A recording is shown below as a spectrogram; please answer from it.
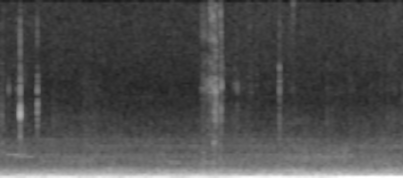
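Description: A low, steady rumble that swells toward the end, with a couple of faint light clicks from scissors being handled against the ribbon.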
